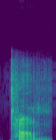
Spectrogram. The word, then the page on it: tum: American English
